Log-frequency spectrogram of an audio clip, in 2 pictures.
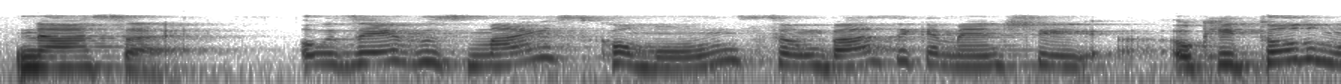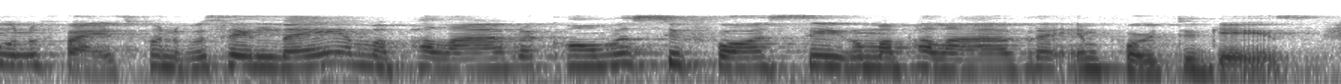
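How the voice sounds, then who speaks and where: A woman's voice: on the high side, moderate pace. American woman on a dull video call. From United States. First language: English. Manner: chatty, many "ah" fillers and restarts. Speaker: interviewee, English teacher. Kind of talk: remote news interview. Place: home office.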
